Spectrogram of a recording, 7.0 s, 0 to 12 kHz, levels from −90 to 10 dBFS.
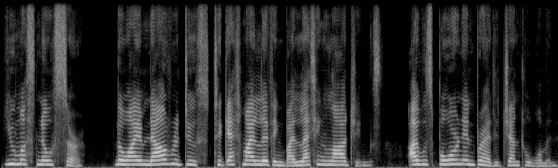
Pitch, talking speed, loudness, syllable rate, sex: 260 Hz, 200 wpm, -18 LUFS, 5.0 syllables/s, female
